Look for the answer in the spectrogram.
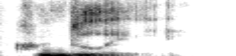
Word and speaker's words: Kundalini: I think I would do like Kundalini. I think I said that right. – Yes.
